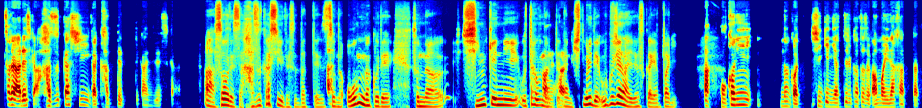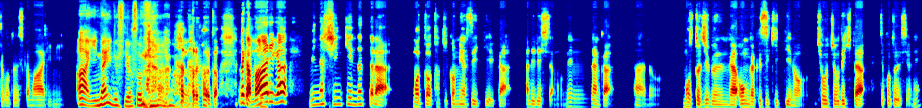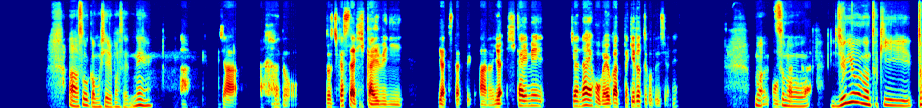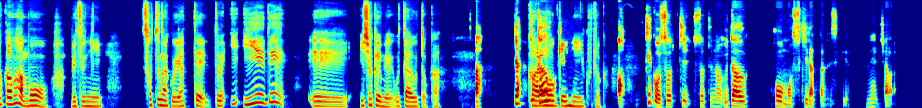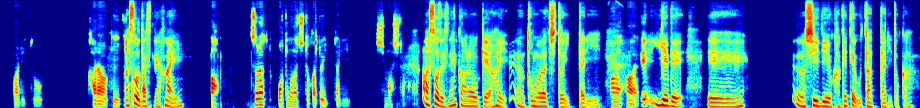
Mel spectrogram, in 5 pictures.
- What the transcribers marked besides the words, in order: giggle; laughing while speaking: "そんな"; laughing while speaking: "なるほど"; other background noise
- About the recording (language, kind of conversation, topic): Japanese, podcast, 音楽と出会ったきっかけは何ですか？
